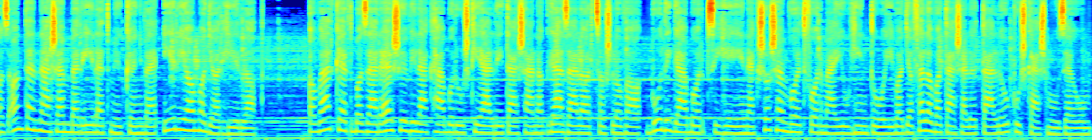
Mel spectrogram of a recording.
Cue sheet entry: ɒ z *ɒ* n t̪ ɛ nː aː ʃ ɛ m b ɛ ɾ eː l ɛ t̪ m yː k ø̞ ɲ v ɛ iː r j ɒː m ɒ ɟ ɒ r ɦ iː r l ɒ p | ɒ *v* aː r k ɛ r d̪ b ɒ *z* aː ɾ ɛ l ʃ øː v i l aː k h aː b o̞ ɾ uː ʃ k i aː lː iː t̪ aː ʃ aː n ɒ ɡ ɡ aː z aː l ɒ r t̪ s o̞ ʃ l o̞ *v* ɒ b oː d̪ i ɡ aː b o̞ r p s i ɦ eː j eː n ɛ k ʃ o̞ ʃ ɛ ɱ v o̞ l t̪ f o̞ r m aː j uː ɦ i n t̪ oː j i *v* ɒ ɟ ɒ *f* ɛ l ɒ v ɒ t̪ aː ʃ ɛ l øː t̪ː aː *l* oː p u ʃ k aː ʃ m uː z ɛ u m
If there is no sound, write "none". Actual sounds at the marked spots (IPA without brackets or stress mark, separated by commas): ɒ, v, z, v, v, f, lː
